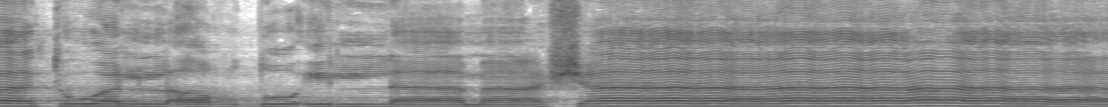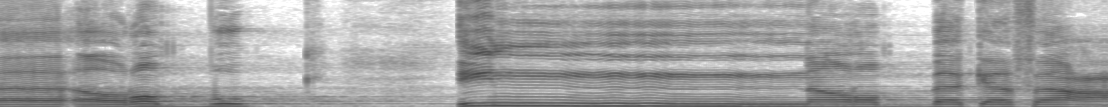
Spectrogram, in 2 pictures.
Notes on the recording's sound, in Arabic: مسجل من صلاة التراويح بمسجد السلام بحي مشرفة.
